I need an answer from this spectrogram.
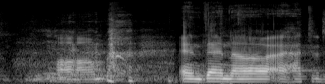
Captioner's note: crowd laughs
